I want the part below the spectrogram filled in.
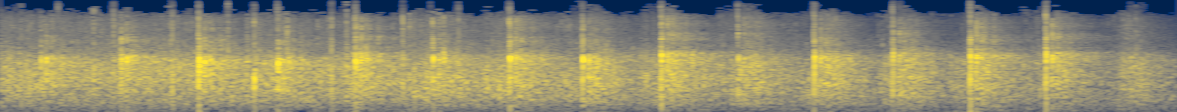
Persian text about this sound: مرسی، تشویقش کنید. مرسی، تشکر.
